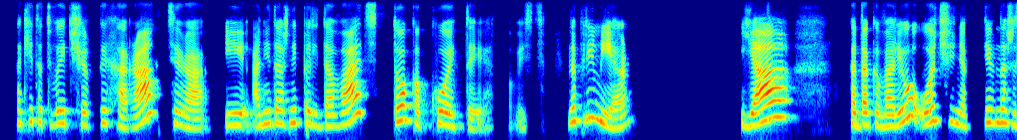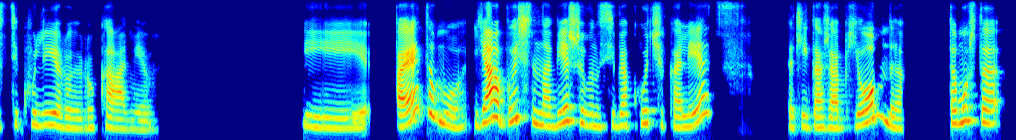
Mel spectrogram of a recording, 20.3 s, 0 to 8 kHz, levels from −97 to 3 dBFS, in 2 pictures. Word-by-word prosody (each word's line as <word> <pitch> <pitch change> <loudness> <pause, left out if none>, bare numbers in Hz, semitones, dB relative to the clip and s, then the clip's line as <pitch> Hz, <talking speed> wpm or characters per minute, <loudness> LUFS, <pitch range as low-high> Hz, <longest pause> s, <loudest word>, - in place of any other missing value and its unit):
какие-то 260 +2 -9
твои 240 0 -6
черты 235 0 -8
характера, 185 - 0
и 215 +1 -5
они 230 +5 -5
должны 250 0 -4
передавать 235 - 0
то, 305 +2 +2
какой 235 -6 -2
ты. 330 - -12
То - - -29
есть, - - -22 0.2
например... 275 - -3 1.1
я, 310 - +8 0.6
когда 225 0 +2
говорю, 215 +1 -1
очень 265 -1 -3
активно 260 +7 -5
жестикулирую 220 -5 -6
руками. 155 -4 -5 1.4
И 175 - -8 0.2
поэтому 235 - +4
я 265 +10 +10
обычно 330 -3 0
навешиваю 225 +3 -1
на 195 - -9
себя 210 +2 -6
кучу 240 +1 -7
колец, 210 - -4 0.4
таких 185 +1 -8
даже 180 -1 -2
объёмных, 205 - +1 0.4
потому 255 +4 +1
что 255 -5 -1
225 Hz, 105 wpm, -23 LUFS, 195-265 Hz, 1.4 s, я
